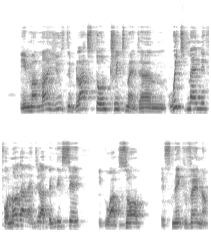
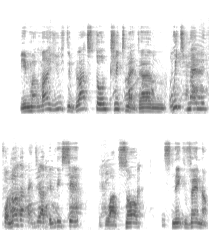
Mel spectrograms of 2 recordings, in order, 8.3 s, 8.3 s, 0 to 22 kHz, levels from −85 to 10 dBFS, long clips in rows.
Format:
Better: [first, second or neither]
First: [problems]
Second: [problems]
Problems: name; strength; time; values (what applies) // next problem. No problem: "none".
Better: first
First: none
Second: noise reduction (neural mask model DeepFilterNet 3)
